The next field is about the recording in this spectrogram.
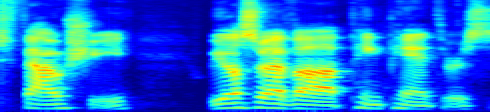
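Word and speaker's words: Fousheé: Apparently that's how it's pronounced. I was saying Fouché or Fouchi the entire time, but apparently it's Fauci.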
